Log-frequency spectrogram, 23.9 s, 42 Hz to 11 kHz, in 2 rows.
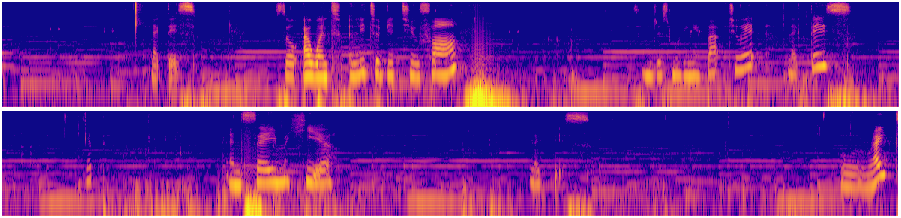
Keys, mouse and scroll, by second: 5.9 z, 5.9 b, 7.6 shift+l, 9.4 click, 9.9-14.8 middle drag, 9.9 z, 13.8 ctrl+KP_Add, 14.8 ctrl+KP_Add, 14.8 KP_7, 15.6 middle click, 16.2 z, 18.3 g, 20.5 z, 23.5 a.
